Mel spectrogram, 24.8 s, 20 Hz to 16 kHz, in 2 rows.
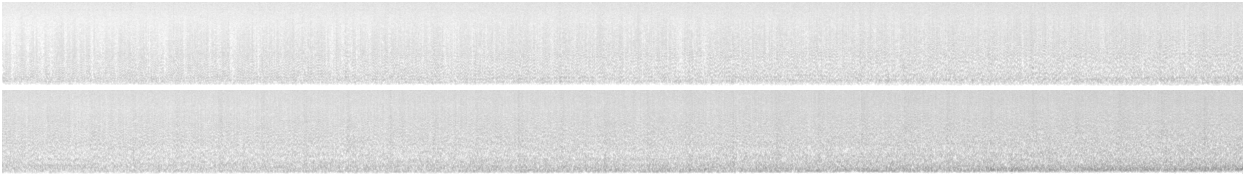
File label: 128BPM Noise 2Bars, Clean Noise Ramps; FX Fills; Vengeance Samples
